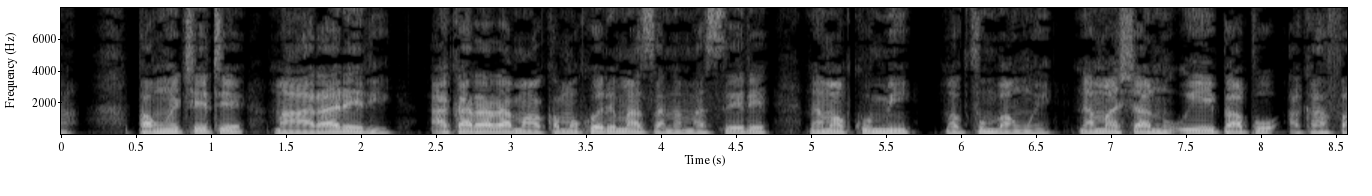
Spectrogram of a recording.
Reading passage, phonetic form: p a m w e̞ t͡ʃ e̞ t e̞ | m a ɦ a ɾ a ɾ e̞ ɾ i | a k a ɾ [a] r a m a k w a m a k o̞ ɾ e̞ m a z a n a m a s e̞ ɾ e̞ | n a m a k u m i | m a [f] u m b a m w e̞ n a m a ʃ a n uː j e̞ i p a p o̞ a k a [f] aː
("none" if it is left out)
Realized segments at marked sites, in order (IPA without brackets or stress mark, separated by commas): a, p͡f, f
